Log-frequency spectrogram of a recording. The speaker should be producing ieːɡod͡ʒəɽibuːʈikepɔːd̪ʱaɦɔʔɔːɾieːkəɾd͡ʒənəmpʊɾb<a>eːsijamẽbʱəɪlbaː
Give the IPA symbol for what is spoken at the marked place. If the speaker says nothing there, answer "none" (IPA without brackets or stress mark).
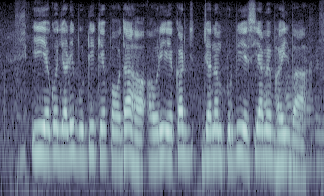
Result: i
